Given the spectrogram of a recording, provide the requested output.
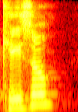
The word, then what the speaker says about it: queso: Am I saying it right? Queso? Yeah.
